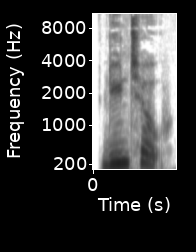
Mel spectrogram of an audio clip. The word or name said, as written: lyntog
